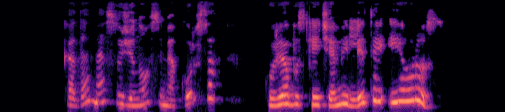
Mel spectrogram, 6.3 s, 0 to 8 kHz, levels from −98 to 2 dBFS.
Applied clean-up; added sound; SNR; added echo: none; none; none; none.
